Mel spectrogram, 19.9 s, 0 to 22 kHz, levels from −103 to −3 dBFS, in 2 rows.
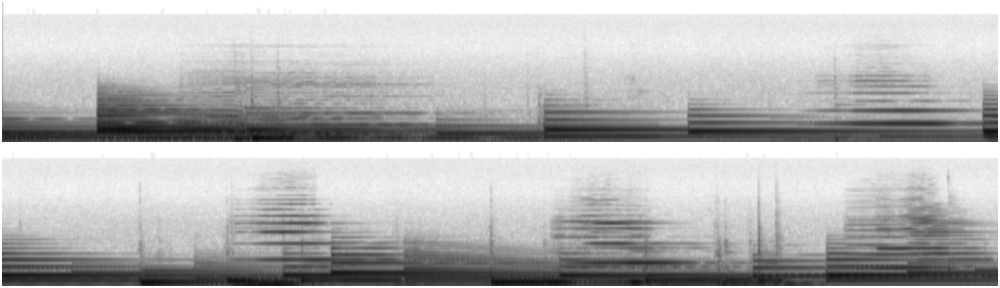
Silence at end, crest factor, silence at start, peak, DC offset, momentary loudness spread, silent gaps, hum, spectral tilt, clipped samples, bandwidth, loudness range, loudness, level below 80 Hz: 0 s; 16 dB; 0 s; -2 dBFS; 0.7%; 12 LU; none; none; -11 dB/octave; under 0.1%; 4.9 kHz; 8 LU; -18 LUFS; -26 dBFS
